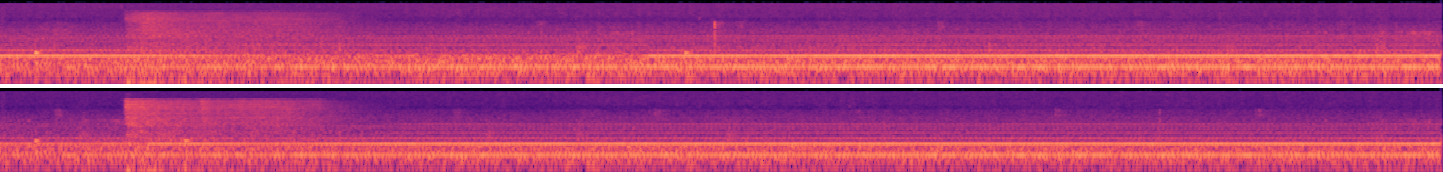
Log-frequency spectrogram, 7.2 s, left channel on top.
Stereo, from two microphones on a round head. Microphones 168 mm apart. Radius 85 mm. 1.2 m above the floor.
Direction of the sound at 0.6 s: 75° right (ahead or behind).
